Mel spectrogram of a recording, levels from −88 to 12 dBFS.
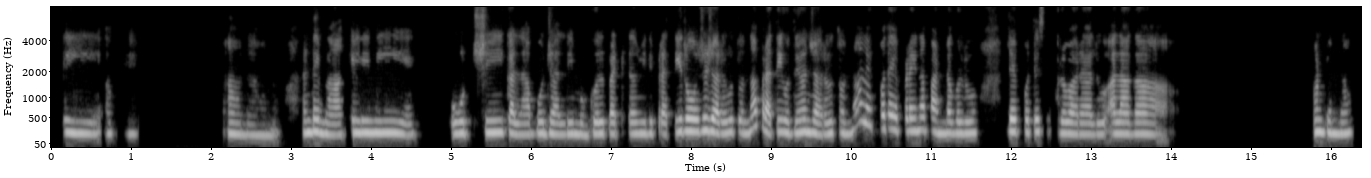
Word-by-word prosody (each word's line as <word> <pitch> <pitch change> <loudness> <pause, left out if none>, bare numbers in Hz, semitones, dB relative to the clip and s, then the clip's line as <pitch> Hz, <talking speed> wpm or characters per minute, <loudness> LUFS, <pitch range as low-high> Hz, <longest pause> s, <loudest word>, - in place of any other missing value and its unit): Tea. 225 - 0 0.5
Okay. 200 -1 -12 1.2
అవునవును. 180 -2 -4 0.4
అంటే 225 +2 +5
వాకిలిని 215 +3 +2 0.9
ఊడ్చి, 210 +2 -1 0.2
కల్లాపు 195 0 -1
జల్లి, 195 0 0
ముగ్గులు 200 +3 0
పెట్టడం 200 0 -3
ఇది 200 0 -3
ప్రతి 200 +3 -3
రోజు 235 +1 +6
జరుగుతుందా? 220 +4 +1
ప్రతి 225 +1 +2
ఉదయం 220 +2 +2
జరుగుతుందా? 205 +2 -2
లేకపోతే 280 -6 -1
ఎప్పుడైనా 245 +1 0
పండగలు, 205 -1 +1 0.5
లేకపోతే 230 -1 +2
శుక్రవారాలు 195 -3 -2
అలాగా 200 0 +1 2.2
ఉంటుందా? 210 -2 +2
205 Hz, 90 wpm, -22 LUFS, 195-220 Hz, 2.2 s, రోజు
